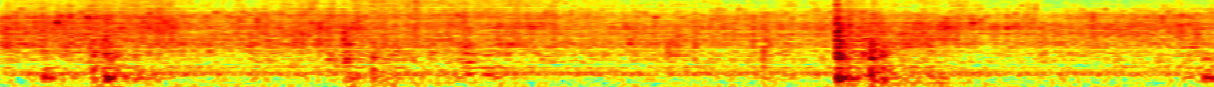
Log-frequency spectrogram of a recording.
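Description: Chicken pieces sizzling as they fry in a skillet, with the scrape of a fork turning them. A single sharp clink about four seconds in.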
